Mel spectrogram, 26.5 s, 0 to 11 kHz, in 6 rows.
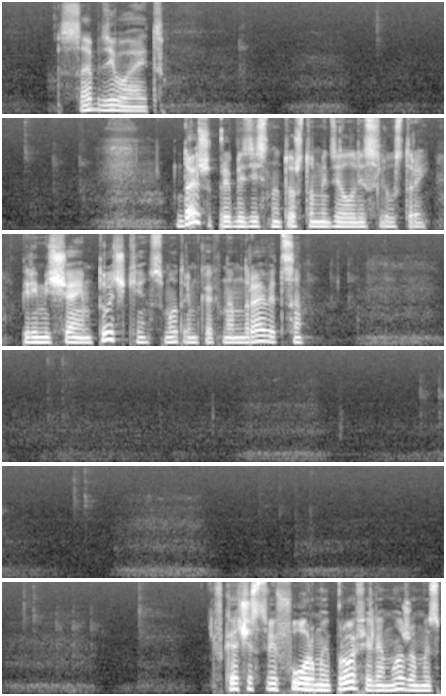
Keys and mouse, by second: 0.0 right click, 1.1-2.4 alt+middle drag, 3.8 click, 5.0 alt+middle drag, 7.0 alt+middle click, 8.1 alt+middle click, 8.5-8.9 ctrl+alt+middle drag, 9.2 alt+middle click, 10.9-11.5 alt+middle drag, 11.7 middle click, 12.2 middle click, 12.9 middle click, 13.9 click, 13.9 alt+middle click, 14.4 click, 14.6 alt+middle click, 14.6 click, 15.0 alt+middle click, 15.2 click, 15.6 middle click, 16.3 click, 16.4 alt+middle click, 16.7 click, 17.0 alt+middle click, 17.5 click, 17.9 middle click, 18.5 click, 18.6 alt+middle click, 19.2 alt+middle click, 19.4 middle click, 19.6 click, 20.3 click, 20.6 middle click, 20.8 click, 21.2 click, 21.4 alt+middle click, 21.9 click, 22.2 middle click, 22.2 g, 22.5 alt+middle click, 22.7 click, 22.9 middle click, 23.5 click.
